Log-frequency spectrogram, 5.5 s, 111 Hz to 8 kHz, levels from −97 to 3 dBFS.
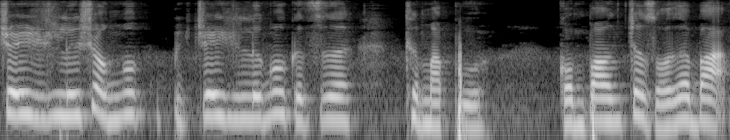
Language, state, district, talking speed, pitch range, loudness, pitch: Chakhesang, Nagaland, Dimapur, 165 wpm, 195-230 Hz, -21 LUFS, 210 Hz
